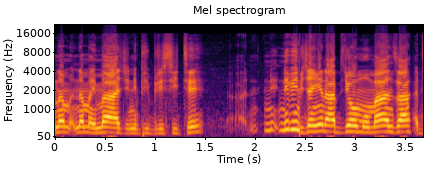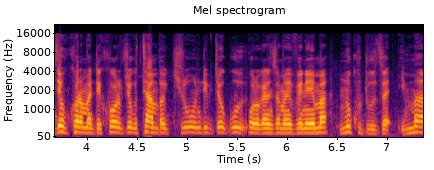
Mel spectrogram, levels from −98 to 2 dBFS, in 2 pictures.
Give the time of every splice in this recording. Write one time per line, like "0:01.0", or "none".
0:02.4
0:03.6
0:05.6
0:06.5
